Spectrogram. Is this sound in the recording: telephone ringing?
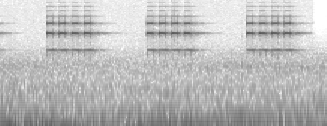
no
